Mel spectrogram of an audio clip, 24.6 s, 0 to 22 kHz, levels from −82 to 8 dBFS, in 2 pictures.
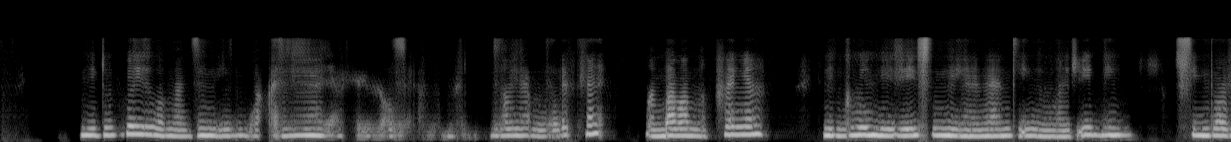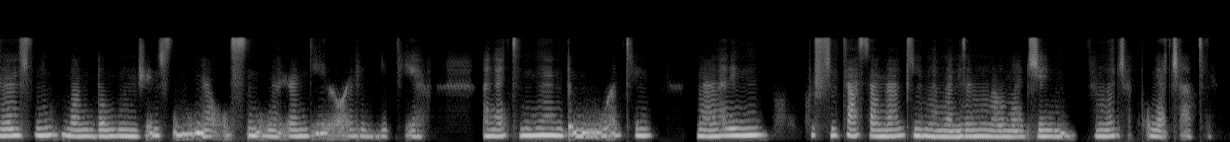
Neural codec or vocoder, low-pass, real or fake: codec, 16 kHz, 0.5 kbps, FreqCodec, smaller model; 7.2 kHz; fake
